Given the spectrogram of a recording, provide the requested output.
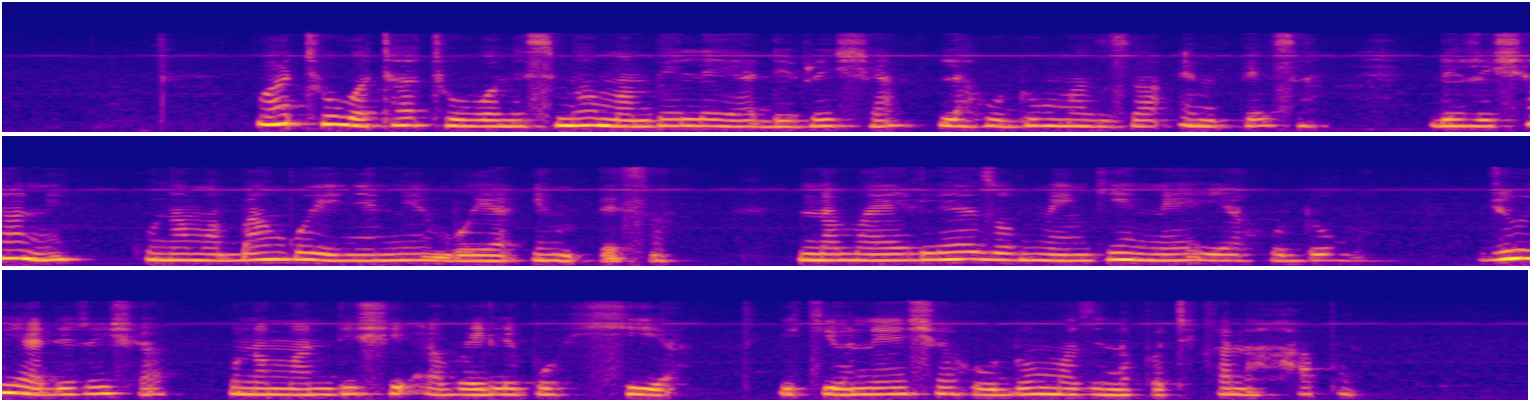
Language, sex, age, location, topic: Swahili, female, 18-24, Kisii, finance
